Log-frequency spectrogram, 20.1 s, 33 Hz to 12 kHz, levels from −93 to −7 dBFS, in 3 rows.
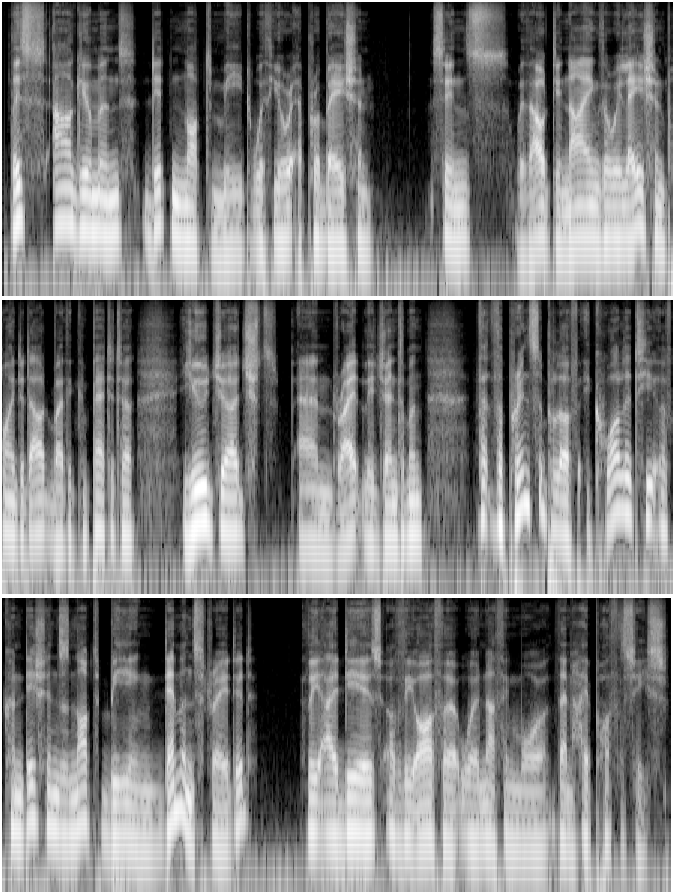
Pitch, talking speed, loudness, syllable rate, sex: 100 Hz, 130 wpm, -19 LUFS, 4.5 syllables/s, male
